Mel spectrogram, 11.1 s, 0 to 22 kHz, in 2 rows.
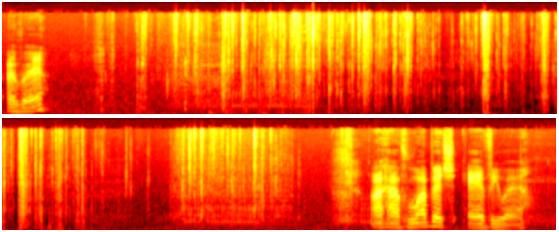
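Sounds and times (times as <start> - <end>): foil wrappers crinkling and tearing: 1.0 - 8.6.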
